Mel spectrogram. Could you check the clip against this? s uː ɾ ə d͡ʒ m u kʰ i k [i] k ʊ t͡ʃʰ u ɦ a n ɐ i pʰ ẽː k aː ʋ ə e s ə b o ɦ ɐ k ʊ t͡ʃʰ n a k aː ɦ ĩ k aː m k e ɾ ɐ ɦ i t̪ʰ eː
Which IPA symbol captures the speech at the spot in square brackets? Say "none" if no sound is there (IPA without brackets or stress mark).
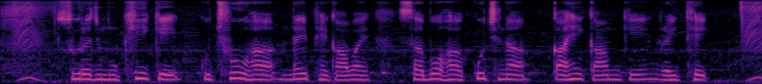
e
